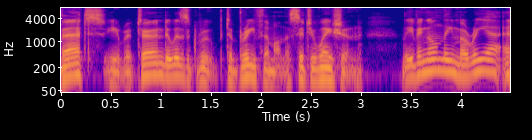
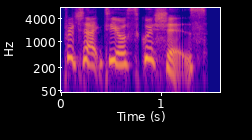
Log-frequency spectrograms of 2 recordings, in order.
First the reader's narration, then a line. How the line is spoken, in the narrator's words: Sioa asked Maria, her question accompanied by a small chuckle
